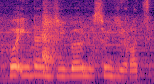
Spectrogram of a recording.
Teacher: Wa idza terdapat hukum bacaan matobi'i karena alif didahului fathah. Cara bacanya ialah dibaca panjang selama dua harokat atau satu alif.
